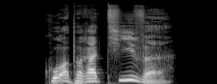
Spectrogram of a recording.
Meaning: inflection of kooperativ: 1. strong/mixed nominative/accusative feminine singular 2. strong nominative/accusative plural 3. weak nominative all-gender singular
- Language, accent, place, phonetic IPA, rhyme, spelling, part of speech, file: German, Germany, Berlin, [ˌkoʔopəʁaˈtiːvə], -iːvə, kooperative, adjective, De-kooperative.ogg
